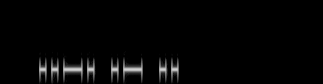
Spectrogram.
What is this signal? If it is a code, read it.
Morse code, heard as a keyed tone, about 20 wpm, 700 Hz. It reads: FAI
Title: Build A Word - 1 Letter At A Time - 4-Letter Words - 20wpm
